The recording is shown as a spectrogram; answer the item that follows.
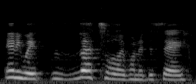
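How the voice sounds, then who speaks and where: A woman's voice: a little high, normal speed, darkish tone, lo-fi sound, soft background music, close to an everyday voice. A woman voicing a nervous, fawning teenage girl with a stutter in a game playthrough. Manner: fawning, defensive, jittery. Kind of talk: voiced visual novel game playthrough.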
